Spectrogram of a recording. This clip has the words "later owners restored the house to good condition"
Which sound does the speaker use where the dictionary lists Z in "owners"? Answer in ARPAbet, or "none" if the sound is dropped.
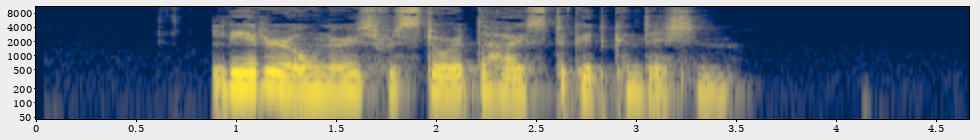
Z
